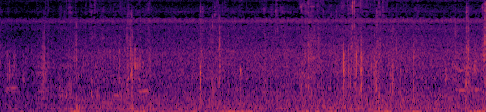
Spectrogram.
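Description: People wade chest-deep through a river past a rock wall on the way back, water sloshing and splashing continuously, with irregular surges of movement against a steady wash of flowing water.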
